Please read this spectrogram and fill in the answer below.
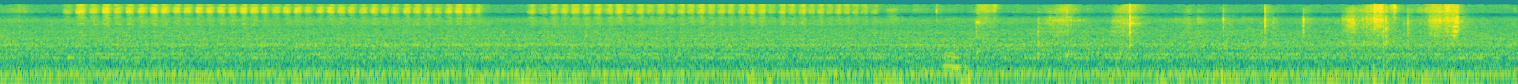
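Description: Watercolour pencil lead scratching on paper in rapid back-and-forth shading strokes, with a brief break about five seconds in, over a steady low hum. The strokes stop about two-thirds of the way through and are followed by a few light clicks.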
